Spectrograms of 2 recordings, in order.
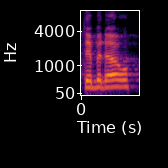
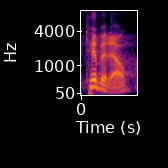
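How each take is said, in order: First: The 'th' is said as in 'thin'. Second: The 'th' is said as a plain 't'. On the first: The speaker calls it wrong. "Or excuse me" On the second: The speaker calls it right. "the silent H always throws me off"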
